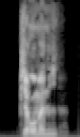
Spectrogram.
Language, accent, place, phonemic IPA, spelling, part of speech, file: French, France, Lyon, /pi.ʁɔ.ma.ni/, pyromanie, noun, LL-Q150 (fra)-pyromanie.wav
- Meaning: pyromania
